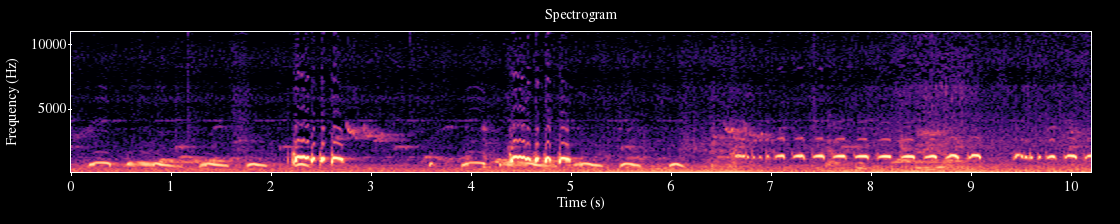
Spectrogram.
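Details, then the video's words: Local zebra doves in full song, used as a lure recording to stir lazy doves into cooing. Rolling series of mellow, bubbling coos, then a bright burst of quick notes and a steady run of evenly spaced clipped coos near the end. "Perkutut lokal gacor Suara Pancingan Paling Disukai Burung Perkutut"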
